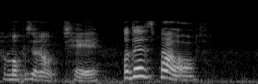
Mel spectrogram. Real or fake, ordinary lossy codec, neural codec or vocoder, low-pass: fake; none; codec, 16 kHz, 4 kbps, FunCodec, trained on Chinese and English, 50 frames a second; none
